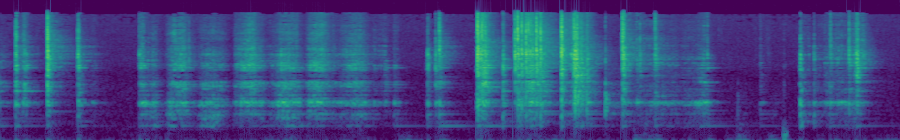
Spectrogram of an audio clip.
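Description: Long orange nails rub and scratch along the long blade slots of the slicer face and the smooth steel of a hollow stainless steel box grater. Bright, rasping scrapes come in irregular bursts with short gaps, over a thin metallic ring.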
